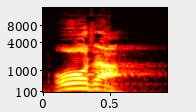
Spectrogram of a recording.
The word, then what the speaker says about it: Order: Will he have to strain his vocal cords by shouting, "Order! Order!" The ending of which sounds more like a long A or da, rather than ER or duh.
